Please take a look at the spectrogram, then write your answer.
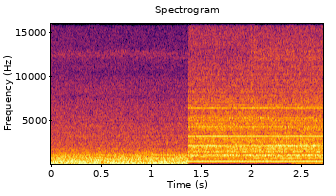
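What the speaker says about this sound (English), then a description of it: "So since I had this on the lathe and sanding is so easy on here, I just finished up the outside right here." Wooden stool spinning on a lathe while being sanded, a steady whirring machine drone with a dense hiss that abruptly changes tone halfway through, fairly quiet, with no talk.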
